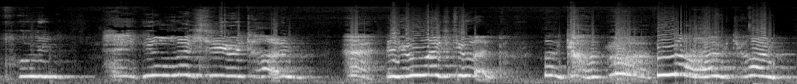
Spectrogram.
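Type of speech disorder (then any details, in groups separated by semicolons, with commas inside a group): Dysarthria; athetoid cerebral palsy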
